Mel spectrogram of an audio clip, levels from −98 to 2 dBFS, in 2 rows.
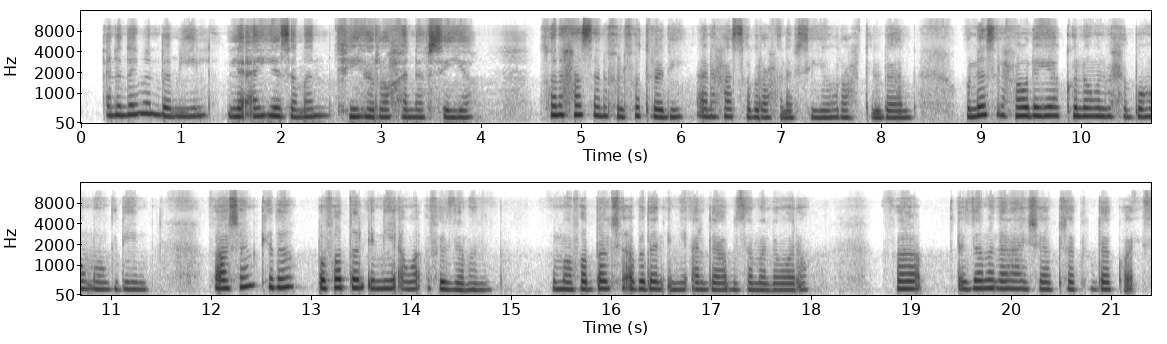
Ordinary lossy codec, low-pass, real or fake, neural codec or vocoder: Opus, 16 kbps; 9.9 kHz; fake; vocoder, 22.05 kHz, 80 mel bands, Vocos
